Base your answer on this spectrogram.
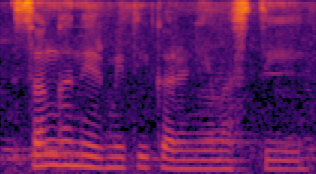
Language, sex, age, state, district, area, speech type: Sanskrit, female, 45-60, Maharashtra, Nagpur, urban, spontaneous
